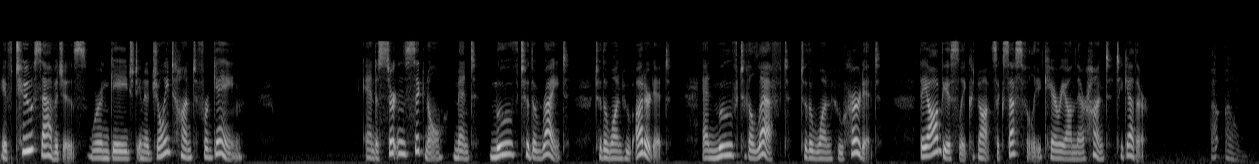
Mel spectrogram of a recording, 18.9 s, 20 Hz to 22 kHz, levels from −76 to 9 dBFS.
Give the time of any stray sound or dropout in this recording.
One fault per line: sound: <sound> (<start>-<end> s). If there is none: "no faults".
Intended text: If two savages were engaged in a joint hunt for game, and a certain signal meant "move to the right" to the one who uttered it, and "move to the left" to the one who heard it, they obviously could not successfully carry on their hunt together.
sound: cough (18.1-18.7 s)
